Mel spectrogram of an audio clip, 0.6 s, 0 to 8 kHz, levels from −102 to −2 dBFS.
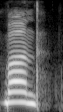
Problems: none marked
